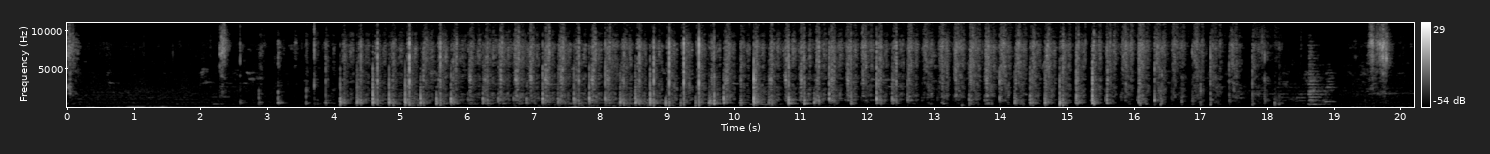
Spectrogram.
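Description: Rice batter with a half spoon of baking powder being stirred in a bowl, with a steady run of quick, close scraping and tapping strokes lasting several seconds, alone, no talk.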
